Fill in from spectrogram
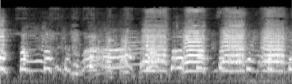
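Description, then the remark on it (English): Hens that have just woken up screech and cackle in a loud flurry of harsh, overlapping squawks, a few drawn-out bursts following one another with only brief gaps between them. “The hens woke up and screeched and cackled.”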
